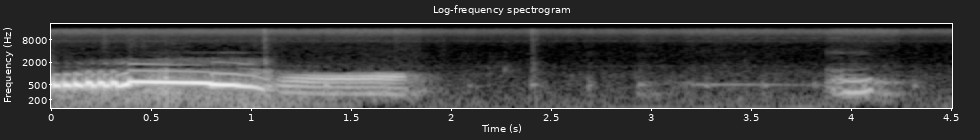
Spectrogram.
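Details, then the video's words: One coo from an albino Barbary dove with a black collar, calling to bait a rival: a vibrating rolled opening and a clear falling tone, then silence and a faint short note. "PUTER ALBINO KALUNG HITAM MANCING LAWAN BUNYI"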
